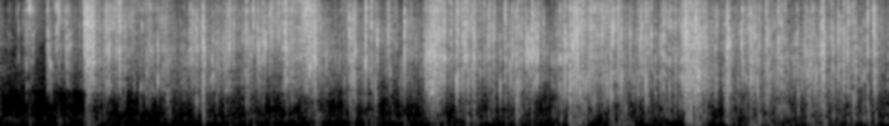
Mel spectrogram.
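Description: Foil wrapper of a Magic: The Gathering JumpStart booster pack being torn open by hand: dense, continuous crinkling and ripping up close, with sharp crackles throughout and no talking.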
